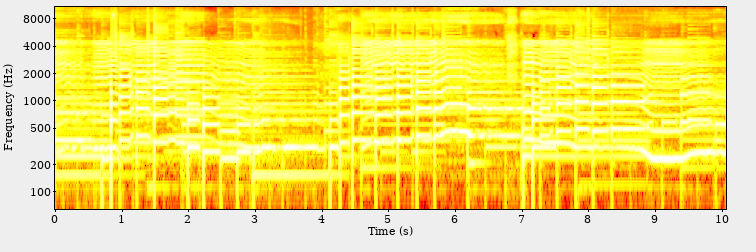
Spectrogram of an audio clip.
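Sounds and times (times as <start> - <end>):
fingerstyle acoustic guitar: 0.0 - 10.0.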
